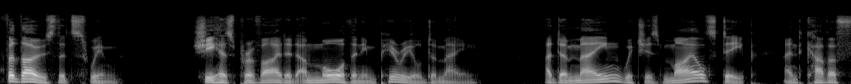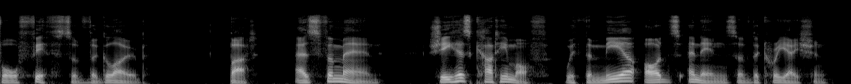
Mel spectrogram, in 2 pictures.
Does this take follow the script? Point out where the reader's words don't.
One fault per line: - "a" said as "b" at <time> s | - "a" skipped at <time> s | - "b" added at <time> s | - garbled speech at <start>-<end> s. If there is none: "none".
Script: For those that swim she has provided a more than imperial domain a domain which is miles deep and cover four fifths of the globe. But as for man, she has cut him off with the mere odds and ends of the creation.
none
